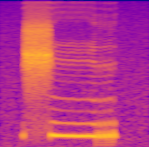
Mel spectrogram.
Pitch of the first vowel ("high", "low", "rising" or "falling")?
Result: high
